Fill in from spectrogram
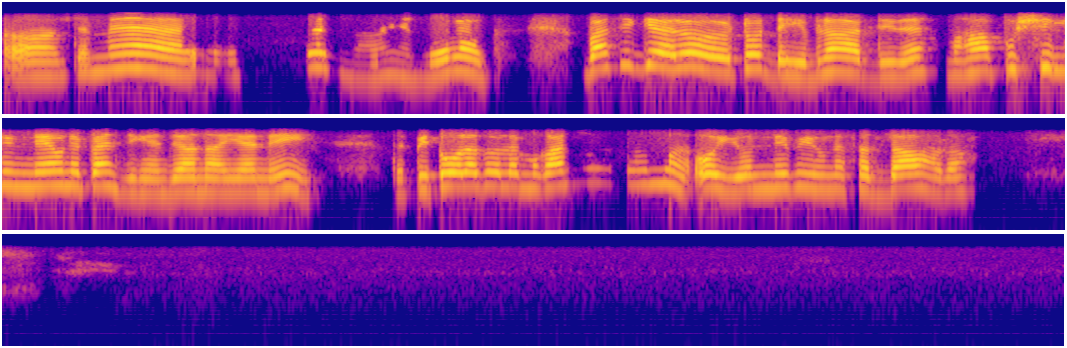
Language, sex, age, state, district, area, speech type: Dogri, female, 18-30, Jammu and Kashmir, Udhampur, rural, conversation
